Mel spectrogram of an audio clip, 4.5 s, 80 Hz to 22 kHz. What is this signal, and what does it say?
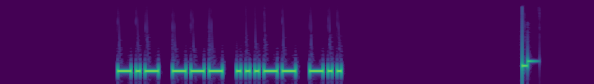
Morse code, heard as a keyed tone, about 36 wpm, 700 Hz. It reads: KO3D
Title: USA Call Signs - 3x Character Spacing - 35wpm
